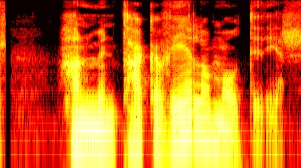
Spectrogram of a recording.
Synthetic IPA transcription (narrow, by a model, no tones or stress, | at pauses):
hanːmʏnt̪ʰaːkavɛːlawmoːwt̪ɪðjɛ̰ɾ̥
